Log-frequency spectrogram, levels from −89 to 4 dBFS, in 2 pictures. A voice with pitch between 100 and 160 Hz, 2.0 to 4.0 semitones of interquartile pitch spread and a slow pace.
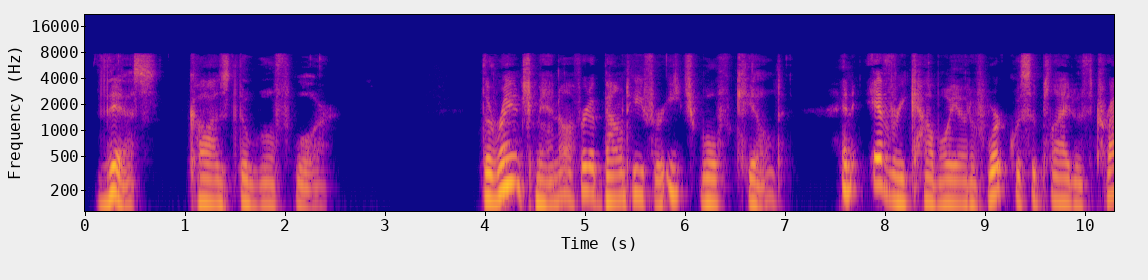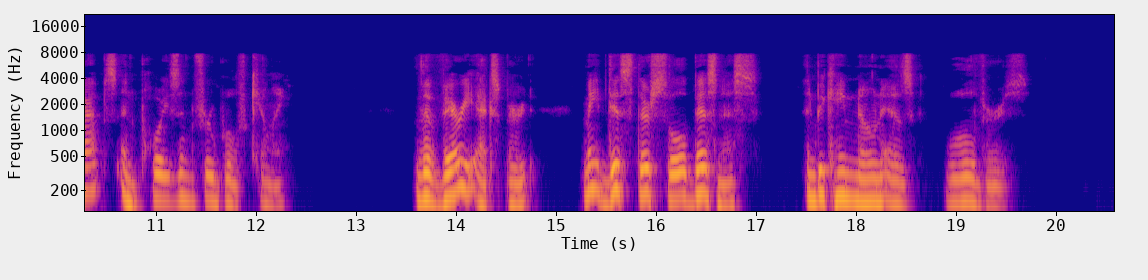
No: medium, 140 Hz; average, 4.6 semitones; slow, 120 wpm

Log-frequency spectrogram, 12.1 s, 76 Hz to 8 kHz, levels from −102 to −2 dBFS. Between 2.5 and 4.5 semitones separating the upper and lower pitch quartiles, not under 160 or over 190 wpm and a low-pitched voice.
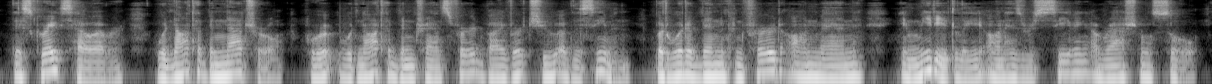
Yes: average, 2.9 semitones; average, 170 wpm; low, 110 Hz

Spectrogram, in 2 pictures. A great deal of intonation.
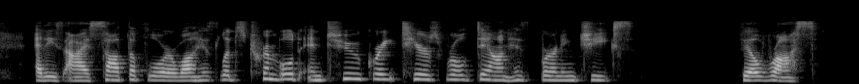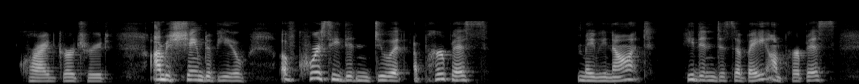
No: average, 3.5 semitones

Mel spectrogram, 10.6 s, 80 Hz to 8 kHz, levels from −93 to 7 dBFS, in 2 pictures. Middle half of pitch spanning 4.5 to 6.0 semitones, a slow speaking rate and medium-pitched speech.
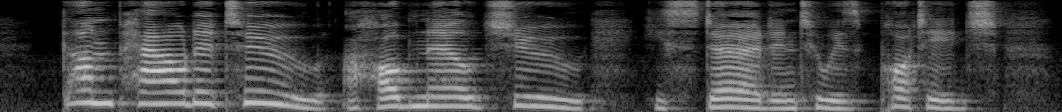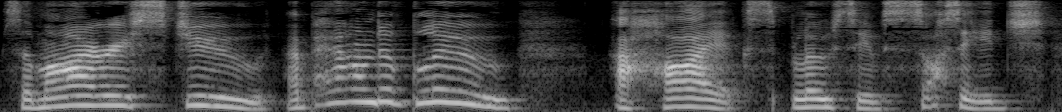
No: average, 5.2 semitones; slow, 125 wpm; high, 225 Hz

